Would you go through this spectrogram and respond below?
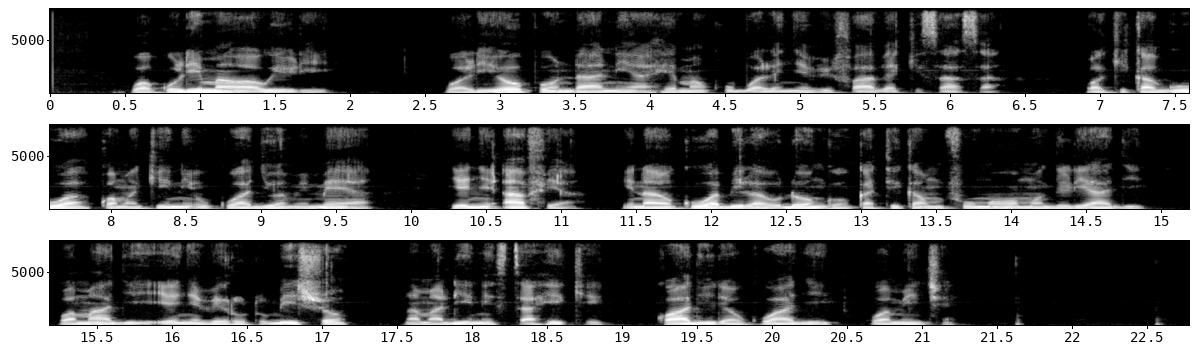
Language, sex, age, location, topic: Swahili, male, 18-24, Dar es Salaam, agriculture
